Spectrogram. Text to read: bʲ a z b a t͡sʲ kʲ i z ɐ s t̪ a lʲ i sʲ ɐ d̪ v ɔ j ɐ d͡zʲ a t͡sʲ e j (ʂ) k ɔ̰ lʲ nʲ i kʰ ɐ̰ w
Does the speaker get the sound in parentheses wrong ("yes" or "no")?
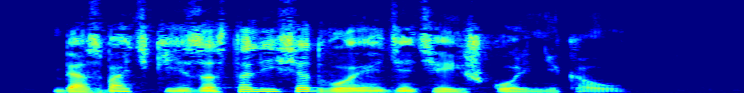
no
